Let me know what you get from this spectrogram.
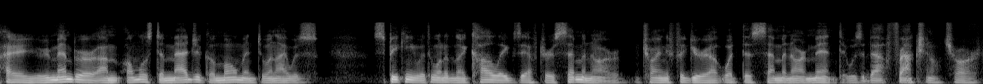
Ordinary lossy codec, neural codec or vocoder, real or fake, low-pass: MP3, 64 kbps; codec, 16 kHz in and 24 kHz out, 0.9 kbps, LongCat-Audio-Codec, fine tuned four codebook decoder; fake; 7.2 kHz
